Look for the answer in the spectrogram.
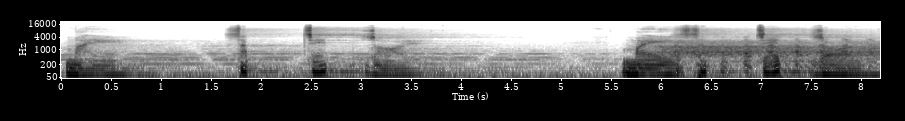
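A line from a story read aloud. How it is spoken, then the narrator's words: Man whispering, laughing close. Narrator (Vietnamese): tiếng cười của một người đàn ông ghé sát vào tai mình, thì thầm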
